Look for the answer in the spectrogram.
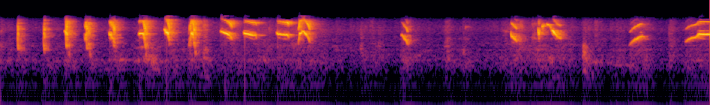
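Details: Sindhi parrot kept as a pet: a steady series of about ten short sharp harmonic chirps, then looping two-tone calls, a pause, scattered clipped notes and a final rising whistle.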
